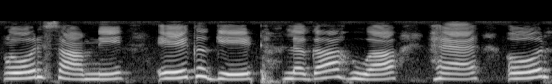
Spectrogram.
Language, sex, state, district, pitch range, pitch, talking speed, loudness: Hindi, female, Punjab, Pathankot, 245-290 Hz, 270 Hz, 85 wpm, -13 LUFS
